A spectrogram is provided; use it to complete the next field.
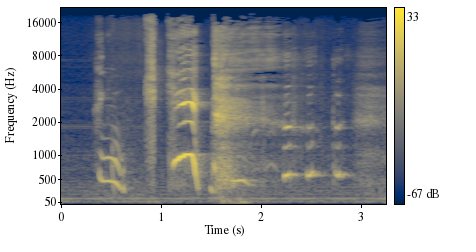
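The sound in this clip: Allergy sneezing from one person: a few high, squeaky voiced gasps build into a loud, sharp sneeze burst, followed by softer breathy sounds and short squeaks.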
